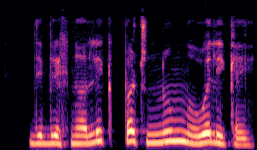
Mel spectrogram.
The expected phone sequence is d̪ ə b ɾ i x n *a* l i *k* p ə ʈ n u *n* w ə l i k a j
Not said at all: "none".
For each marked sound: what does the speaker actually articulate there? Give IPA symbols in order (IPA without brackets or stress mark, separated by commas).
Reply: ɑ, k, m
